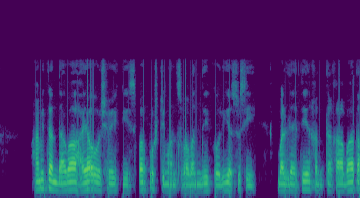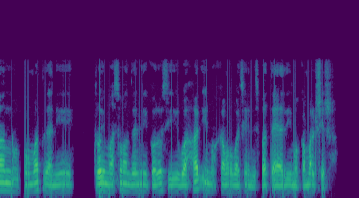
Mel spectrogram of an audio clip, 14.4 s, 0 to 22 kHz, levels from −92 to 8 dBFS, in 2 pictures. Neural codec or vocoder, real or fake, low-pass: none; real; 7.2 kHz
